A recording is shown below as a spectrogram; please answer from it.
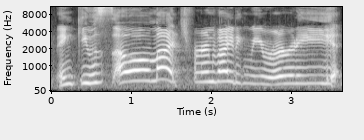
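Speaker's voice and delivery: high, tight, through clenched teeth; forced polite thanks, teeth clenched; Twilight voice. A narrator's reading.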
